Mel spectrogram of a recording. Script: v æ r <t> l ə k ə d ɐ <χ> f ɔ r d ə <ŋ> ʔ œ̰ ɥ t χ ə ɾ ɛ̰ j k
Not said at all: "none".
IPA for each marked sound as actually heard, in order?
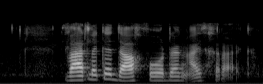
t, χ, ŋ

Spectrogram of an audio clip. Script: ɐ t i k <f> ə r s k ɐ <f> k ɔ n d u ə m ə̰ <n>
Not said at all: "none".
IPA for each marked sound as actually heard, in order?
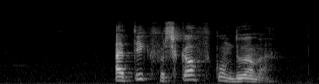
f, f, none

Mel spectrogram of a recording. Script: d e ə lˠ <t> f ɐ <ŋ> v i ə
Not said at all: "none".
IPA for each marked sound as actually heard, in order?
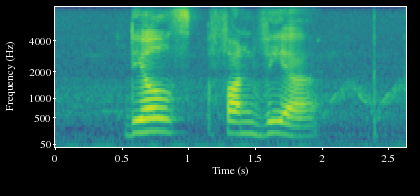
s, n

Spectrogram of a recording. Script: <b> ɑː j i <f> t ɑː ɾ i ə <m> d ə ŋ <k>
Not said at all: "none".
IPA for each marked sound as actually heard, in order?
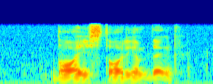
d, s, m, k

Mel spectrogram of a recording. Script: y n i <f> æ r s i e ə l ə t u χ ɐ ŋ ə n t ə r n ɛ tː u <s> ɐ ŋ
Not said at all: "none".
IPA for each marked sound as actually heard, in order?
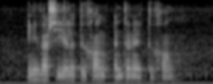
v, χ

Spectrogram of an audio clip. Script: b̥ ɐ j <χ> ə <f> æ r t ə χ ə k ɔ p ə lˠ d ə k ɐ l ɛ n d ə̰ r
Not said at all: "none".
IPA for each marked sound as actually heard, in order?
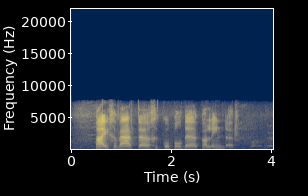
χ, v

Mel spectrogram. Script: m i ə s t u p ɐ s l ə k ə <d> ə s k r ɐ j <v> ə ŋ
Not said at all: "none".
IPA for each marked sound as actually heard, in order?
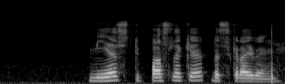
b, v

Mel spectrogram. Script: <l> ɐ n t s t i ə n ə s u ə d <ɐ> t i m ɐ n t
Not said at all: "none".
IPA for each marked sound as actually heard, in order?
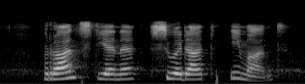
r, ɐ

